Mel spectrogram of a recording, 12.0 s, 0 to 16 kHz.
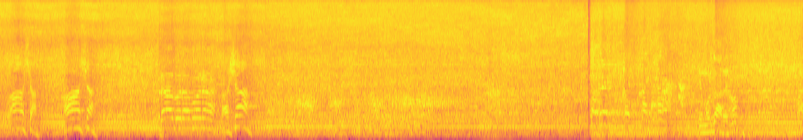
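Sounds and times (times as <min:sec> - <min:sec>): pressure washer spraying water: 0:00.0 - 0:12.0
pump hum: 0:00.0 - 0:12.0.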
